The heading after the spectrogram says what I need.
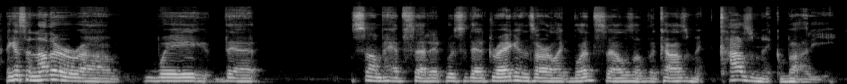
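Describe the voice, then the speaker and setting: A woman's voice: low voice, measured pace. A woman hosting a spiritual talk show, speaking earnestly and drawing out her guest.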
